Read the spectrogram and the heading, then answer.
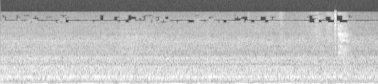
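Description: Water being boiled for tea, with a steady, deep rumbling roar and a dense bubbling texture that holds for several seconds without a break. No one speaks.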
